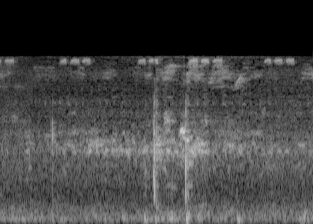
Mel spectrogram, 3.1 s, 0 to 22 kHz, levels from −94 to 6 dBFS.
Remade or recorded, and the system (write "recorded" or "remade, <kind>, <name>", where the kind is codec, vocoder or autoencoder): remade, vocoder, BigVGAN v2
